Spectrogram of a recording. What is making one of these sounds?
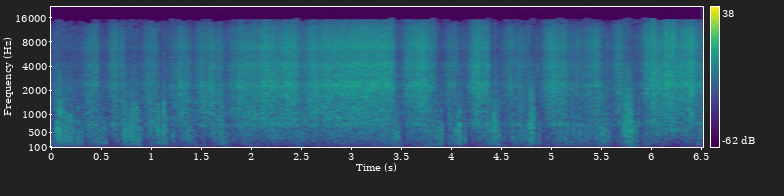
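Wind rushes past the open train window.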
